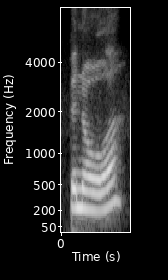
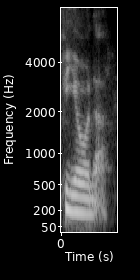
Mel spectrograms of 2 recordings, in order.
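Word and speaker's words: Fionnghuala: But anyway, so it's pronounced Fiona. It's in Gaelic pronounced Finola, but she pronounces it Fiona.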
